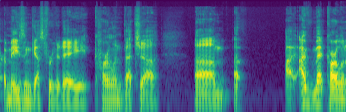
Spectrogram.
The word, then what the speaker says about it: Beccia: bring in our amazing guest for today, Carllin Betcha.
